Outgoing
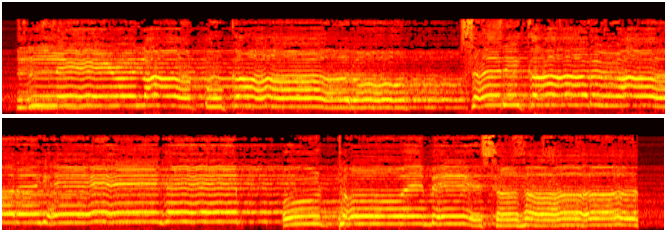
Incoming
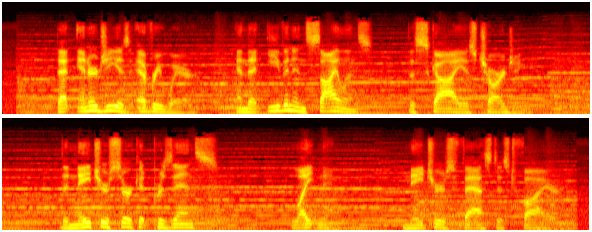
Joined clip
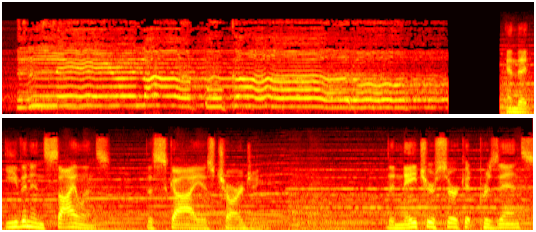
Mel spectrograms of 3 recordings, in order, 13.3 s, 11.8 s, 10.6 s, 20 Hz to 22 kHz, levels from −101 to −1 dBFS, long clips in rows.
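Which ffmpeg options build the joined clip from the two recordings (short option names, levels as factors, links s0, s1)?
-filter_complex "[0:a]apad=whole_dur=10.63,atrim=end=10.63,asplit=2[s0][s1];[s0]atrim=end=4.46,asetpts=PTS-STARTPTS,afade=t=out:st=4.456:d=0.004:c=hsin[s2];[s1]atrim=start=4.46:end=4.98,asetpts=PTS-STARTPTS,volume=0[s3];[1:a]atrim=start=2.28:end=7.93,asetpts=PTS-STARTPTS,afade=t=in:d=0.004:c=hsin[s4];[s2][s3][s4]concat=n=3:v=0:a=1"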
